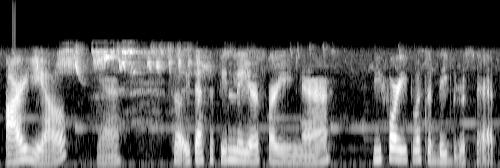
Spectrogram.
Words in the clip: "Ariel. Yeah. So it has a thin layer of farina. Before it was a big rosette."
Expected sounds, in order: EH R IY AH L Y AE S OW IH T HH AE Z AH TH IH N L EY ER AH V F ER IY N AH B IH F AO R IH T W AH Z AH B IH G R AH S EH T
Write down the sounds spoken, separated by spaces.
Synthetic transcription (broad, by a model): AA R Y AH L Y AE S OW IH T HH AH S AH T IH N L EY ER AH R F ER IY N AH B IH F AO R IH T W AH S AH B IH G R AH S EH T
